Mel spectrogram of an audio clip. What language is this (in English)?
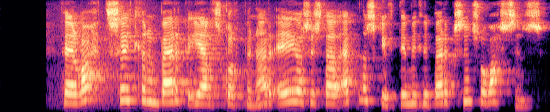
Icelandic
